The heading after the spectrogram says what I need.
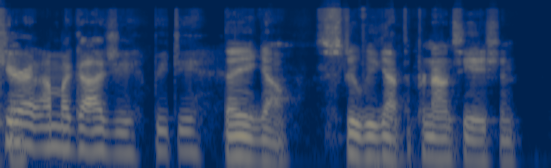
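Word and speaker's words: Amegadjie: Kieran Amagaji, BT. There you go. Stu, got the pronunciation.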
